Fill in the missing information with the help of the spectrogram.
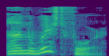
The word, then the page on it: unwished-for: British English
